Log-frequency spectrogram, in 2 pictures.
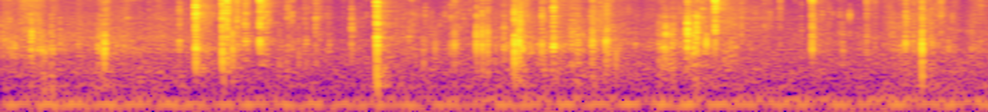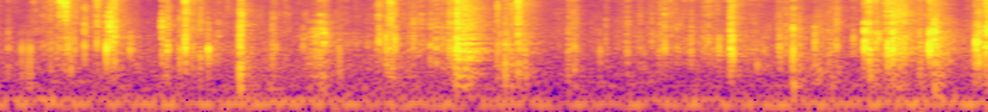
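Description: Plastic bubble mailer crinkling and crackling in irregular bursts as hands pull and tear open its sticky sealed flap.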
